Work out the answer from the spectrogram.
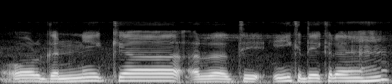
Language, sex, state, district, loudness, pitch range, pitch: Hindi, male, Bihar, West Champaran, -10 LUFS, 135-170 Hz, 155 Hz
